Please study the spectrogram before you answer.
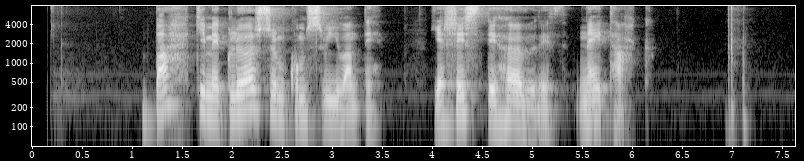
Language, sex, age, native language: Icelandic, male, 30-39, Italian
